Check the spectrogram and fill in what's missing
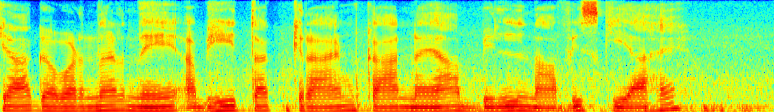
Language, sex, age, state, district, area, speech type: Urdu, male, 45-60, Telangana, Hyderabad, urban, read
